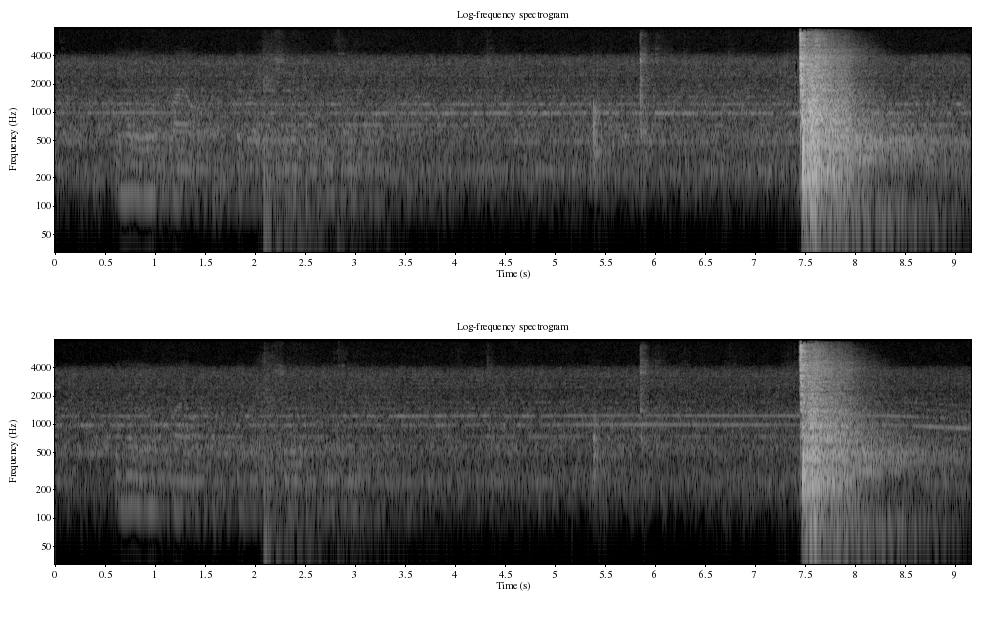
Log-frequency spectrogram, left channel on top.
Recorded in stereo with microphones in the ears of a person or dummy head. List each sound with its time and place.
0.6 s a man speaking: 50° left (ahead or behind), 3.5 m
2.1 s a door slam: 35° left (ahead or behind), 1.3 m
